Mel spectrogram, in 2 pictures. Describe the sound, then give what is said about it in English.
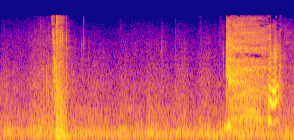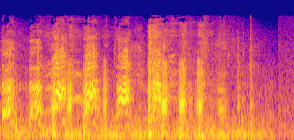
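A sharp click, then a train carriage door slides along its runner and shuts with a rattling thud, followed by a string of short, uneven clattering bursts. “The man takes the autograph and backs out of the carriage, shutting the door.”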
